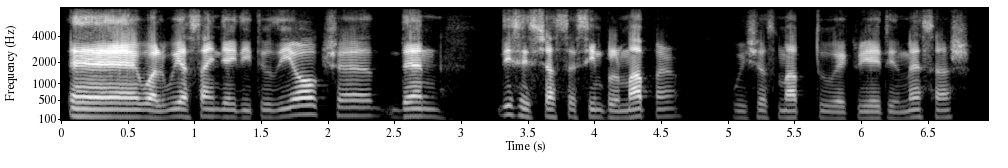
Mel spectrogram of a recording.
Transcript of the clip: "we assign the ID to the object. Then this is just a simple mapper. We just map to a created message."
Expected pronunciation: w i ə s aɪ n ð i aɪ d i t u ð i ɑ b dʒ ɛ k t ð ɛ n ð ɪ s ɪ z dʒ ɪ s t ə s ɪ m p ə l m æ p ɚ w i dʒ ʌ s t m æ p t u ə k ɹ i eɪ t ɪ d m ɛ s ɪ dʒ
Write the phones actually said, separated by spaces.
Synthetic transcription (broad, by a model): w i ə s aɪ n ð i aɪ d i t u ð i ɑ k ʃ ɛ t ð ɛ n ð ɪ s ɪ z dʒ ɪ s t ə s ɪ m p l m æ p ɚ w i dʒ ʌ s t m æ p t u ə k ɹ i eɪ t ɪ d m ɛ s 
